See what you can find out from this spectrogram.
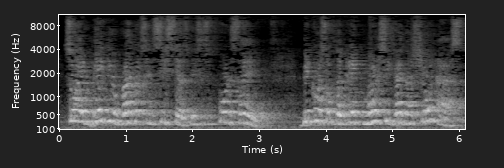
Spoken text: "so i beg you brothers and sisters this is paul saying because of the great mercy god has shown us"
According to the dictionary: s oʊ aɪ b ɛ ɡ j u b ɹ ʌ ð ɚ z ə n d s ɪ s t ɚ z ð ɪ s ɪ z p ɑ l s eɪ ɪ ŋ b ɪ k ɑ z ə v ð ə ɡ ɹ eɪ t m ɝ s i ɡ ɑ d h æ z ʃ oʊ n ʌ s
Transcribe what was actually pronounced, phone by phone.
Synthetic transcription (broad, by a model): s oʊ aɪ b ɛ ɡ j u b ɹ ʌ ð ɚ s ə n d s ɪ s t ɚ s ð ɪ s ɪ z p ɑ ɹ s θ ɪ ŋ b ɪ k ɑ s ə v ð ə ɡ ɹ eɪ t m ɝ s i ɡ ɑ d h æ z ʃ oʊ n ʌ s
